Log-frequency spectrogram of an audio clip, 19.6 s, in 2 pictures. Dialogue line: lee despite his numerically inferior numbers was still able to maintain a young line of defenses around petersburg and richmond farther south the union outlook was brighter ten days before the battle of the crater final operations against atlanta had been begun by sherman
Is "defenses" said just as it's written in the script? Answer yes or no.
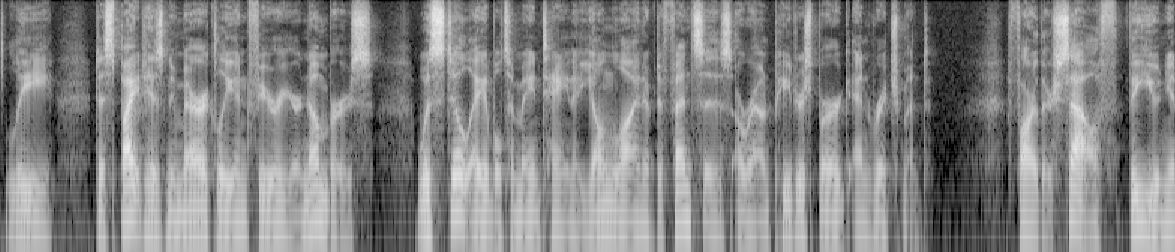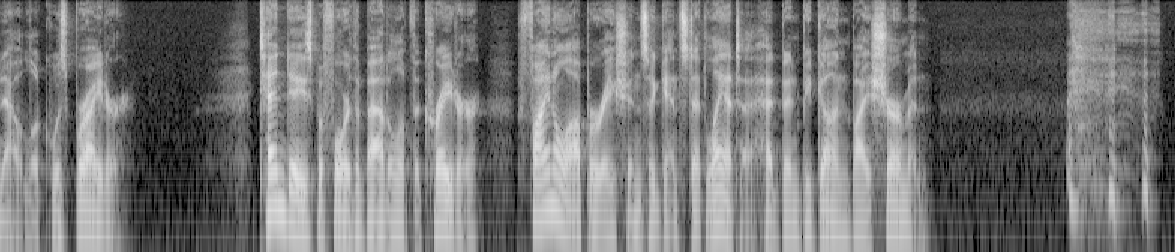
yes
